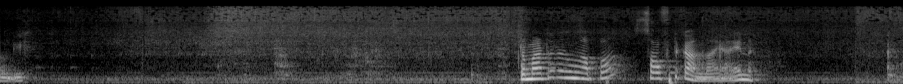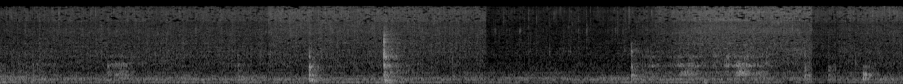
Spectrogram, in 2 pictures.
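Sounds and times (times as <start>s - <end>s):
masala sizzling in a frying pan: 0.0s - 18.0s
wooden spatula scraping a pan: 8.9s - 10.5s, 15.3s - 17.8s.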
